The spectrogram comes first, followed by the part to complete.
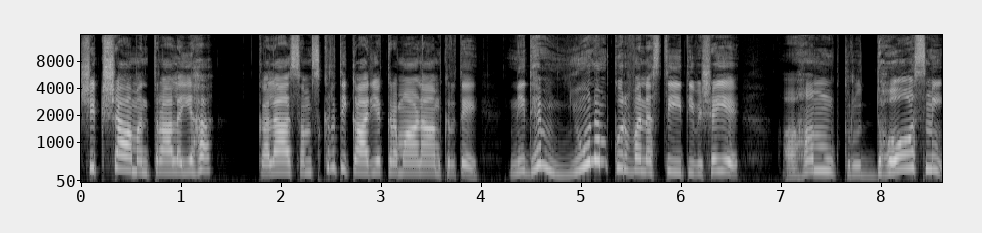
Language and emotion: Sanskrit, angry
